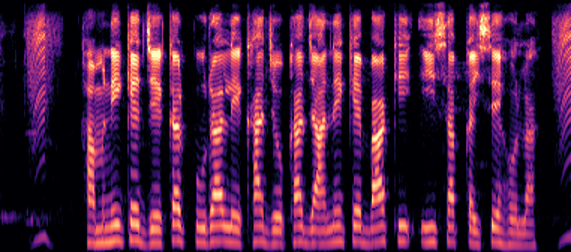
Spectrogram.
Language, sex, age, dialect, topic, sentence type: Bhojpuri, male, 25-30, Western, banking, question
